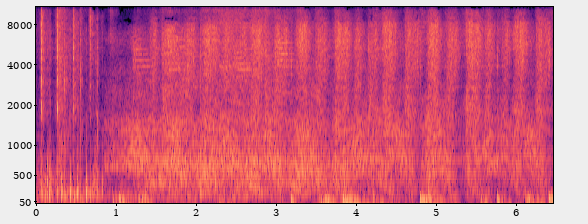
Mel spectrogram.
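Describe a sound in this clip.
A fire crackles and roars.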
